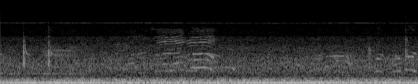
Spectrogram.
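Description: A cricket bat knocks a ball with a sharp crack.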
